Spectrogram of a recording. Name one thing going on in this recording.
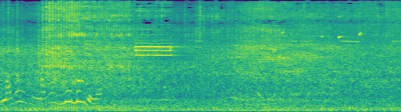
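Motorbike engines hum as they pass close by.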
